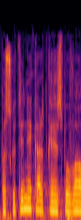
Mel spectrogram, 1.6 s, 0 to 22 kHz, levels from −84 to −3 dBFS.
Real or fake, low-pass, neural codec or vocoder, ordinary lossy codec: fake; 14.4 kHz; vocoder, 48 kHz, 128 mel bands, Vocos; AAC, 64 kbps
